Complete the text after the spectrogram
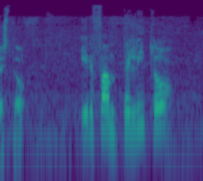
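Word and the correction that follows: Peljto: Pelto. Pone Pel J-T-O. – Eso, Pelto. – ¿La J no es una I? – Sí, pero es muda.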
